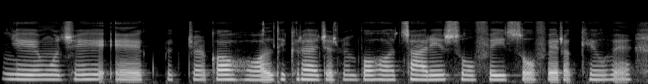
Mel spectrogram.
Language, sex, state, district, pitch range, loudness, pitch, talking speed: Hindi, female, Odisha, Nuapada, 215-225 Hz, -18 LUFS, 220 Hz, 150 wpm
